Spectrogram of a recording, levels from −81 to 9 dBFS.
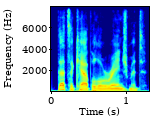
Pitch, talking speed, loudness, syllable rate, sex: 140 Hz, 185 wpm, -17 LUFS, 8.1 syllables/s, male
